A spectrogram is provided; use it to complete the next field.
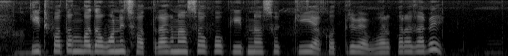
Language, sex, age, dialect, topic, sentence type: Bengali, female, 36-40, Rajbangshi, agriculture, question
